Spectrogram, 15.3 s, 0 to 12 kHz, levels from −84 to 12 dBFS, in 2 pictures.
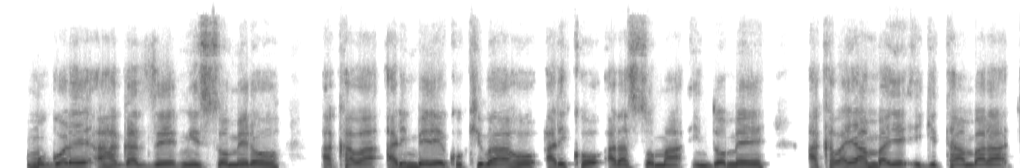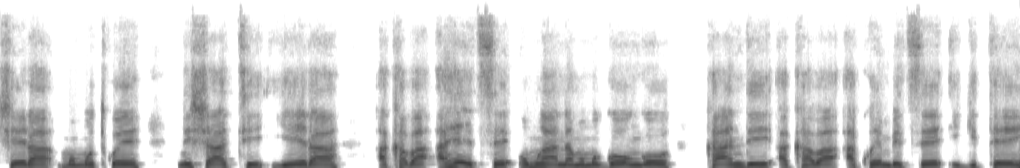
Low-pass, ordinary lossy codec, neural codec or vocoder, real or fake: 10.8 kHz; Opus, 24 kbps; none; real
